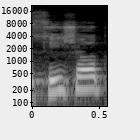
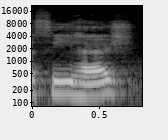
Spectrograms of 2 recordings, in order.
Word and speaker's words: C#: सो इसे हम कैसे प्रोनाउंस करते हैं, सी हैश या सी शार्प। मीन्स हैश नहीं कहने का, सिर्फ सी शार्प कहना है।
